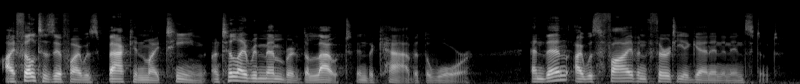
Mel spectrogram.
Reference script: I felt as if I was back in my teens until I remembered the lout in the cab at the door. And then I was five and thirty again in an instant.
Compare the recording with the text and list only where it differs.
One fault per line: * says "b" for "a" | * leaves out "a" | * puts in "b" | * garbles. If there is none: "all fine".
* says "teen" for "teens"
* says "war" for "door"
